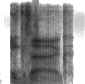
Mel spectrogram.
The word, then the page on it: exergue: British English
